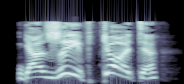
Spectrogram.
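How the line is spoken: Joyful shout. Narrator (Russian): радостно закричал Свен

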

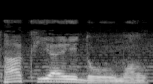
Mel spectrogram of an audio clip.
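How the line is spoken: Gloomy. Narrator (Russian): сказал он мрачно

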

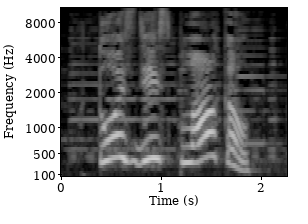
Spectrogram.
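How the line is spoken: Shouting. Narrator (Russian): крикнул он

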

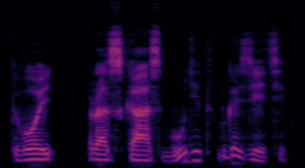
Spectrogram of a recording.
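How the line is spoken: Calm question, mother. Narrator (Russian): Мать спокойно спросила

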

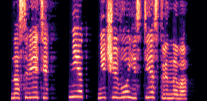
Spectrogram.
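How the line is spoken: Shrill little voice, ball. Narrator (Russian): ответил пронзительным голоском мяч

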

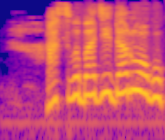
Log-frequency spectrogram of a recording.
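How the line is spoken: Shouting. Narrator (Russian): кричала Алиса блохобою

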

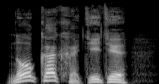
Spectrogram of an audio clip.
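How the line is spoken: Angry bark. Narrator (Russian): сердито рявкнул бритый

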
